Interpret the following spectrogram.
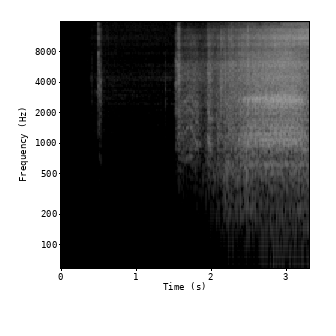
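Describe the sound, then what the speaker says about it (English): An air compressor that feeds a pneumatic rock drill starts up after a couple of faint clicks in silence, then its motor catches and builds into a loud, steady, rising roar nearby. "After all connections are made, start the air compressor."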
